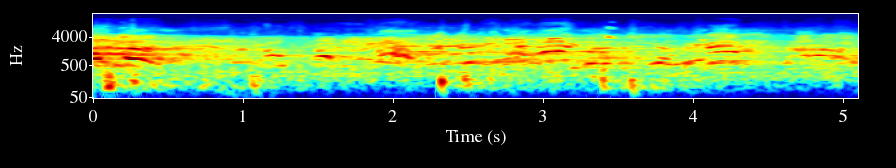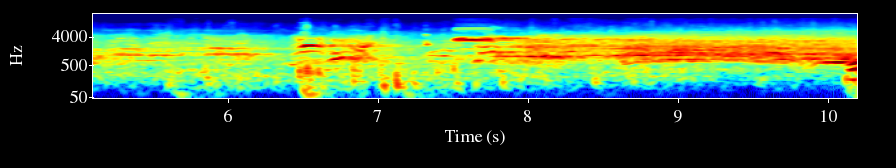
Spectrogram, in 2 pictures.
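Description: Sneakers squeaking in short chirps on a hardwood volleyball court during a rally, over a murmuring arena crowd. A sharp ball hit lands about six and a half seconds in, and the crowd then cheers and applauds.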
